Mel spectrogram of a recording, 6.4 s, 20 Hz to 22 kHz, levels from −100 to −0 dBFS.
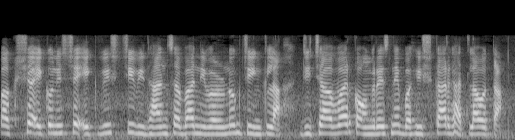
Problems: background sounds at intervals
